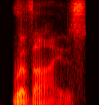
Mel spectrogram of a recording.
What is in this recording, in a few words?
"revise", British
